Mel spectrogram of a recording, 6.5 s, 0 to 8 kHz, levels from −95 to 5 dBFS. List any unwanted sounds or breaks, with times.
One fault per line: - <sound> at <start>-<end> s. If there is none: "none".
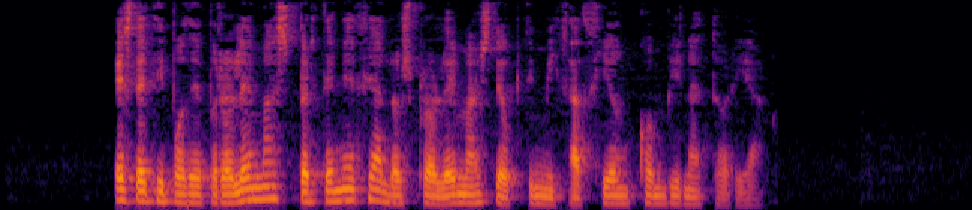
none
